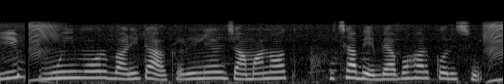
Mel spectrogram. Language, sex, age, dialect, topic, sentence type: Bengali, female, 18-24, Rajbangshi, banking, statement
